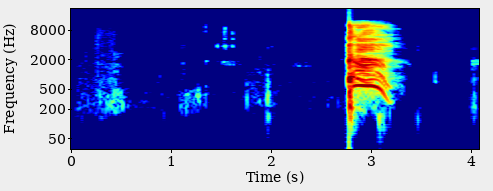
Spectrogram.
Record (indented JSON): {
  "cough_length": "4.1 s",
  "cough_amplitude": 29203,
  "cough_signal_mean_std_ratio": 0.23,
  "survey_phase": "beta (2021-08-13 to 2022-03-07)",
  "age": "45-64",
  "gender": "Female",
  "wearing_mask": "No",
  "symptom_none": true,
  "smoker_status": "Ex-smoker",
  "respiratory_condition_asthma": false,
  "respiratory_condition_other": false,
  "recruitment_source": "Test and Trace",
  "submission_delay": "2 days",
  "covid_test_result": "Negative",
  "covid_test_method": "RT-qPCR"
}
